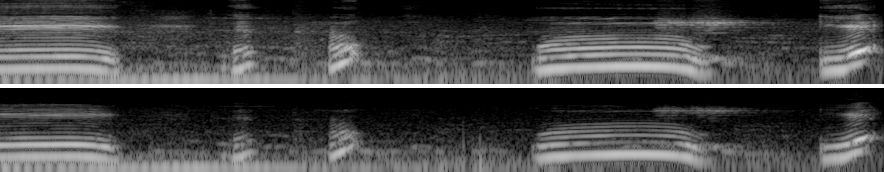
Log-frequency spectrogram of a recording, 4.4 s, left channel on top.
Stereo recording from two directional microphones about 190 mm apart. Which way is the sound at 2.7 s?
45° left (ahead or behind).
